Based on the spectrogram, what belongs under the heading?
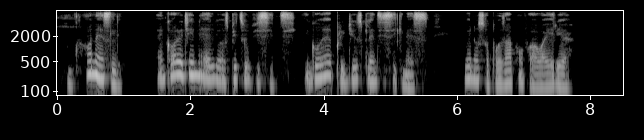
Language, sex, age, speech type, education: Nigerian Pidgin, female, 30-45, spontaneous, tertiary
